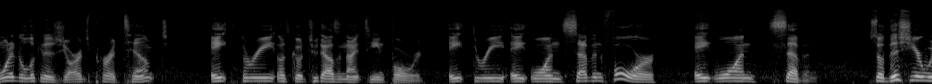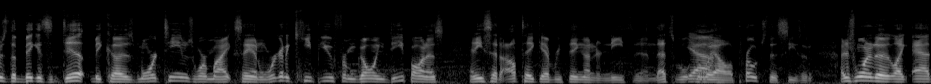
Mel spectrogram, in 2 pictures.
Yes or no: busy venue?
yes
